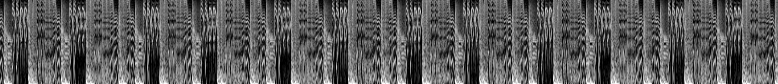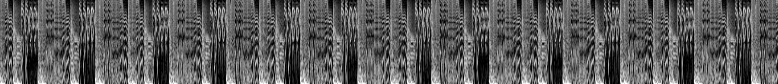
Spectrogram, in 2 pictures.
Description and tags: VCV Rack patch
